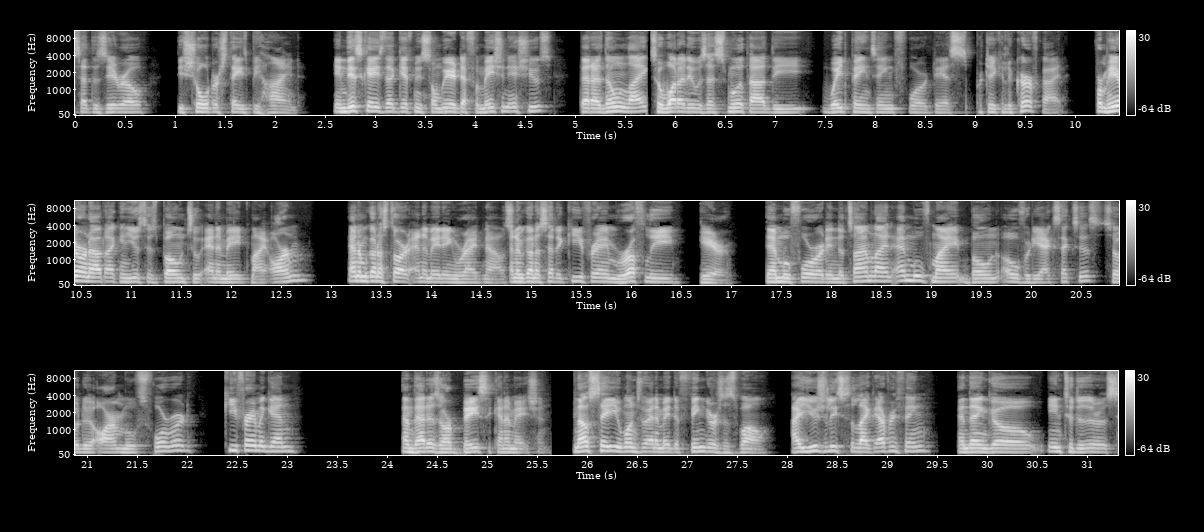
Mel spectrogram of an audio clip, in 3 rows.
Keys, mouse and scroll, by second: 3.1 click, 3.5 Tab, 5.9 q, 7.5-9.5 middle drag, 9.7 Tab, 10.0 click, 10.6 g, 15.5 shift+Up, 15.6 click, 18.0 shift+Up, 18.3 shift+Up, 18.6 shift+Up, 19.4 g, 23.1 shift+Left, 23.3 d, 24.0 space, 26.4 ctrl+r, 27.2 click, 28.2 click, 30.7 ctrl+r.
